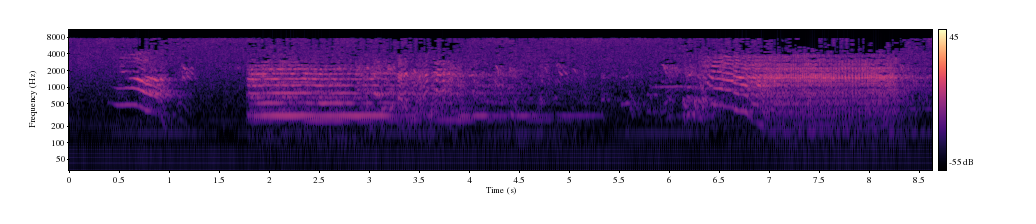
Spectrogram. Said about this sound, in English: Ring the bell. Oh, all right. So that'll be this great rusty iron ring, I suppose.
